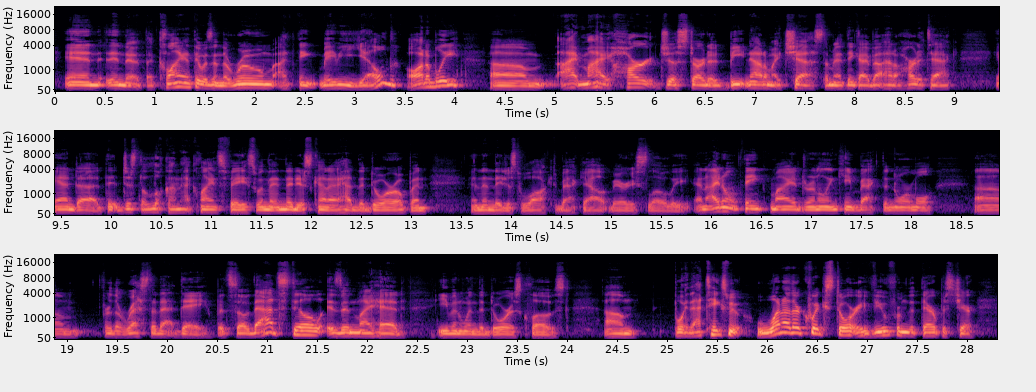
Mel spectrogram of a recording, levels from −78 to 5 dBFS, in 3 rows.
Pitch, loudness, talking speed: 100 Hz, -20 LUFS, 235 wpm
